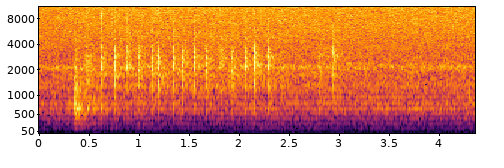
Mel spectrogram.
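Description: TV-box remote control buttons pressed rapidly: a quick run of faint clicks, about six or seven a second for roughly two seconds, then one more click.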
